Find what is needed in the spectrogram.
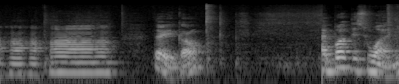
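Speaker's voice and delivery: ordinary delivery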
